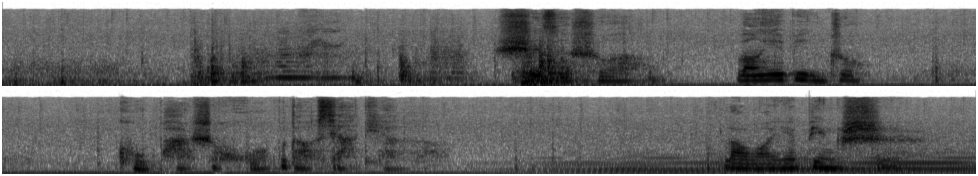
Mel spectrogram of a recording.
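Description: A young woman speaks quietly and calmly nearby.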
